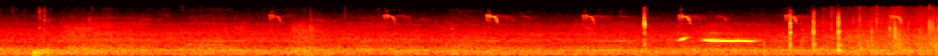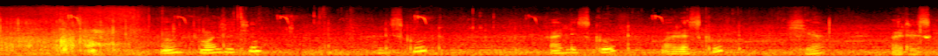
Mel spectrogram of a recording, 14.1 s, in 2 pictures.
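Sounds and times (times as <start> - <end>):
faint steady hum: 0.0 - 14.0
high bird chirps: 2.9 - 6.9
loud rising whistle: 5.1 - 5.7
sharp clicks: 5.9 - 6.8.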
